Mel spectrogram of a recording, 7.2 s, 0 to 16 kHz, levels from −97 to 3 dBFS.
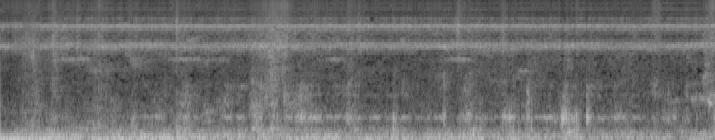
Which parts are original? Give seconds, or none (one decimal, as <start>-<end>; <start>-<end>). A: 0.8-1.6; 2.2-3.7; 4.5-7.2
